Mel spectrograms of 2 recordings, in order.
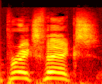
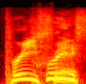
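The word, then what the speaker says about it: prix fixe: like an x-rated joke I'm looking for a prick fix yeah yeah what are you getting sensitive about prick fix no see that's where we got lost earlier yeah it is spelled prick fix but it's pronounced prefix prefix all got it I love it so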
